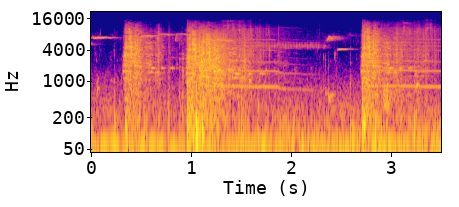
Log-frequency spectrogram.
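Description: Objects shattering in the video game Dwarrows, three separate crashing breaks, loud and close, with faint mechanical game tones between them.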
